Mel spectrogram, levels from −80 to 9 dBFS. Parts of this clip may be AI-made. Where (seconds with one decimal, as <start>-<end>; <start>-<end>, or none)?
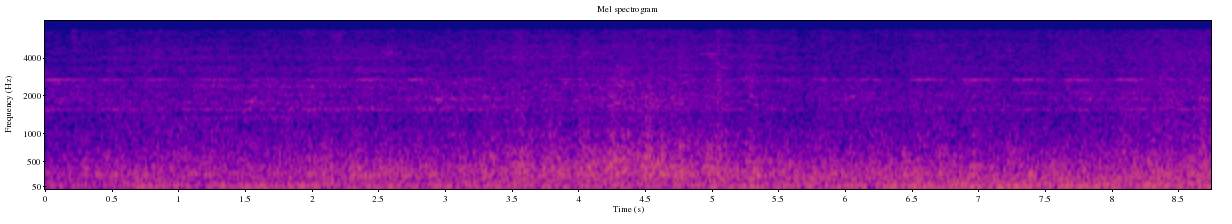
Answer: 1.4-4.0; 5.0-5.9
